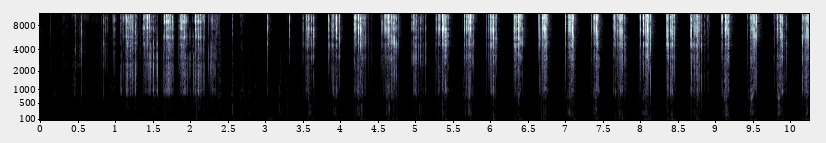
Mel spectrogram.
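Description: Long nails rake and scratch through the many plastic pins of a large metallic pink plastic paddle hair brush with a white rubber cushion. Quick, dense bright scratching gives way to a steady, evenly spaced run of short, crisp, hissy strokes, about three per second, with no low end and no ring between them.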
